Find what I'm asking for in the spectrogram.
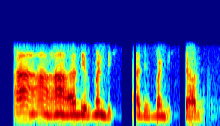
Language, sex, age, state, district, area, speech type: Telugu, female, 30-45, Andhra Pradesh, Guntur, urban, conversation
